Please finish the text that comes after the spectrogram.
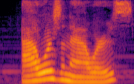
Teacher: remember the H in the word hours is silent so don't pronounce it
